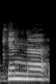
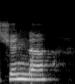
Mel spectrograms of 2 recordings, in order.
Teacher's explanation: In words like kinna, it becomes chinna, and kano, it becomes chano. So it's affrication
